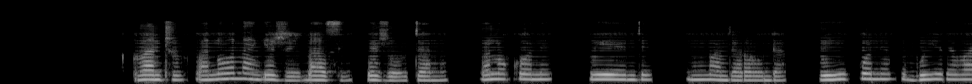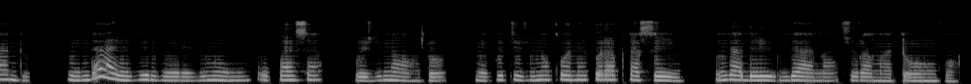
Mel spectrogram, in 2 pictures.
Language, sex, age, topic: Ndau, female, 18-24, health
